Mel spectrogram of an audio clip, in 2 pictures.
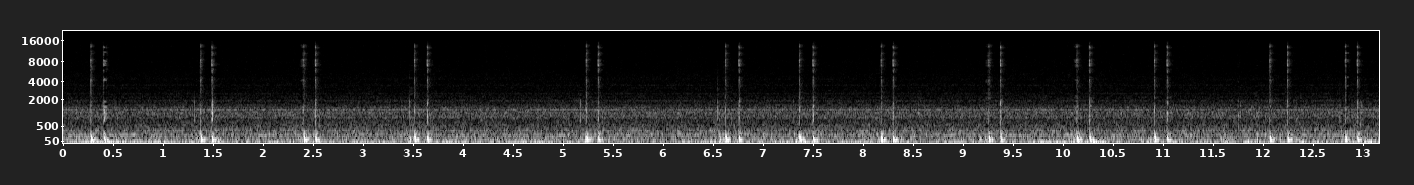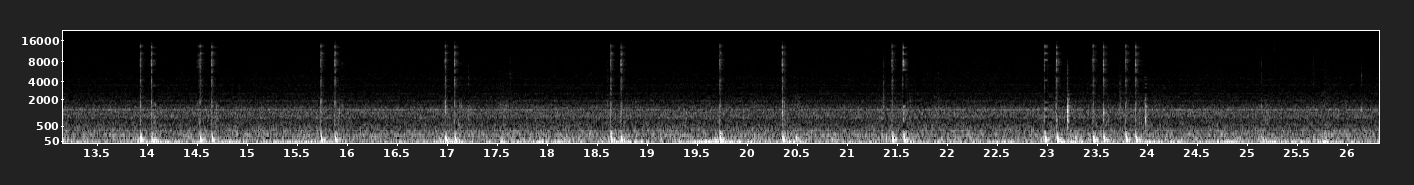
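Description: Computer mouse clicking, short sharp clicks at an uneven pace of about one a second, some in quick pairs, over a faint steady hum.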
